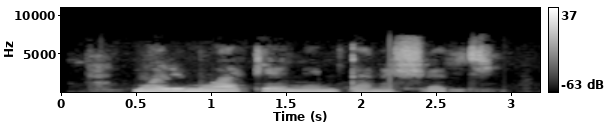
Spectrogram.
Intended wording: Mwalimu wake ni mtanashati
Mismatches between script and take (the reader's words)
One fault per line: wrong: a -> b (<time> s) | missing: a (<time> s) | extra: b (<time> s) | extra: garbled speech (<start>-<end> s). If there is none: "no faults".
no faults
